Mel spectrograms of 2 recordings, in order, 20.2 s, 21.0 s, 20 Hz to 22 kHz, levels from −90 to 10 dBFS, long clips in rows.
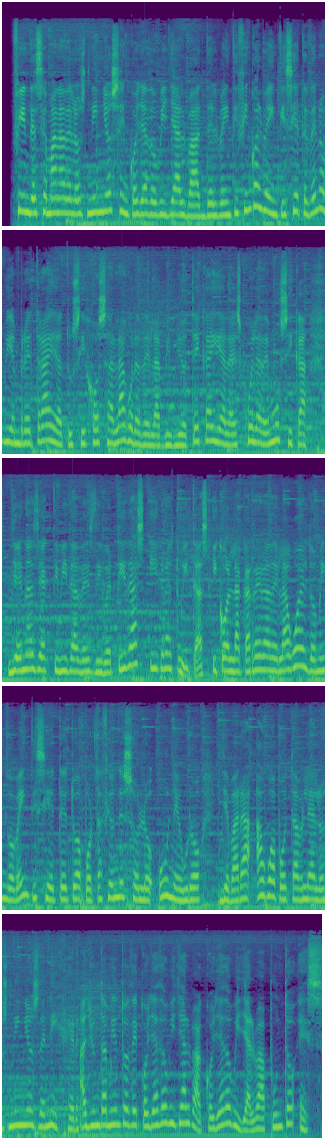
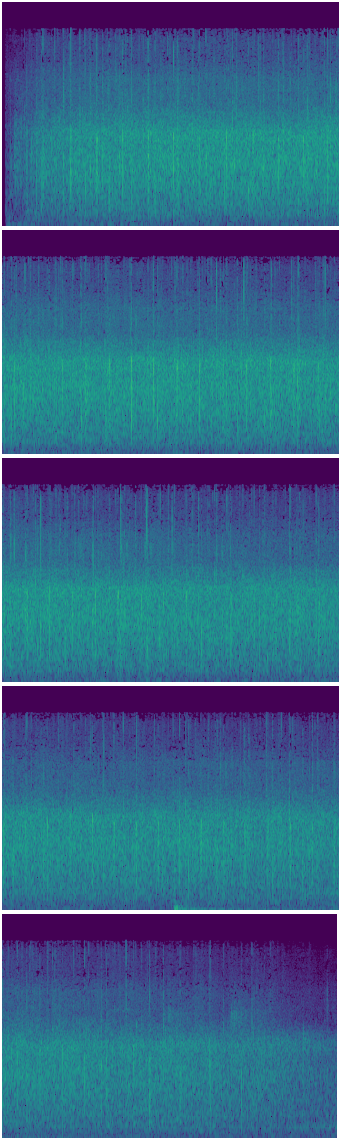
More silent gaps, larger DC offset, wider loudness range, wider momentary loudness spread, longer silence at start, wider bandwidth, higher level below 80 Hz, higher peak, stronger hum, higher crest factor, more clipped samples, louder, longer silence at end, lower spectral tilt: neither; first, 0.3% vs under 0.1%; second, 1 LU vs 5 LU; second, 3 LU vs 7 LU; about the same, 0.15 s vs 0.05 s; first, 16.5 kHz vs 13.5 kHz; first, -26 dBFS vs -54 dBFS; about the same, 0 dBFS vs -2 dBFS; neither; second, 10 dB vs 24 dB; neither; first, -11 LUFS vs -25 LUFS; about the same, 0 s vs 0 s; first, -5 dB/octave vs -1 dB/octave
